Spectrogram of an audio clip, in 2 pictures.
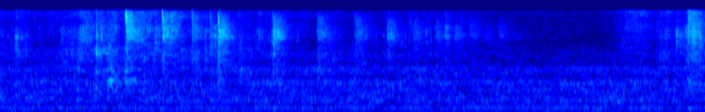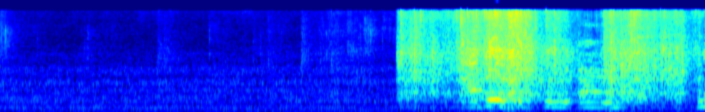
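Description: Faint rustling and light knocks as a dry fiddle-leaf fig is worked out of its pot by hand. About eleven seconds in, much louder talking cuts in abruptly.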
